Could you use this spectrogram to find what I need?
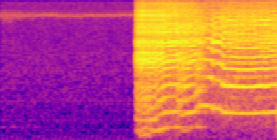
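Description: A door creaks slowly open.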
